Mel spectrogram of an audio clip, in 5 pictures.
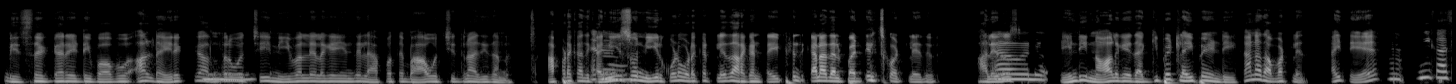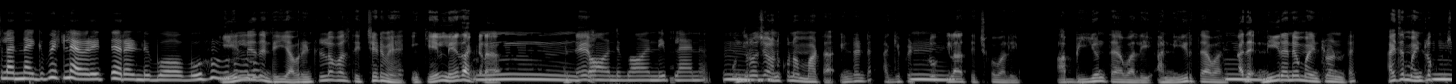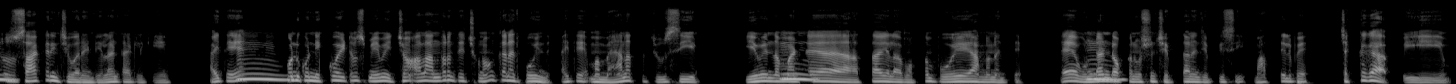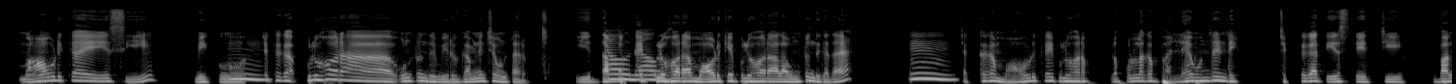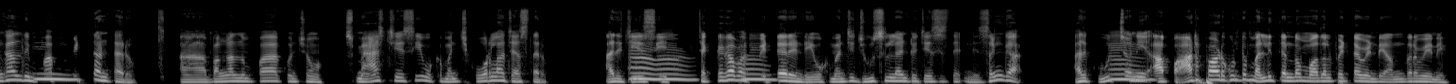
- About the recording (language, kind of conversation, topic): Telugu, podcast, మీ చిన్ననాటి జ్ఞాపకాలను మళ్లీ గుర్తు చేసే పాట ఏది?
- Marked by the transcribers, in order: laughing while speaking: "నిజంగా నండి బాబు"; in English: "డైరెక్ట్‌గా"; laughing while speaking: "అయిపోయింది"; other background noise; chuckle; in English: "ప్లాన్"; in English: "ఐటెమ్స్"; lip smack; stressed: "భలే"; lip smack; in English: "స్మాష్"; stressed: "నిజంగా"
